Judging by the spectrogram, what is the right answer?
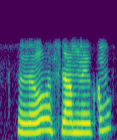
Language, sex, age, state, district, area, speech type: Kashmiri, female, 18-30, Jammu and Kashmir, Budgam, rural, conversation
